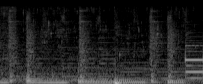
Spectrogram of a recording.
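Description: Water being poured from a plastic measuring jug into a saucepan of diced pumpkin, over background music.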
